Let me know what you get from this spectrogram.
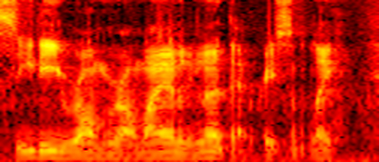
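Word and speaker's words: CD-ROM²: games on the PC engine side yes it's pronounced CD ROM ROM I only learned that recently anyway I should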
